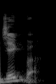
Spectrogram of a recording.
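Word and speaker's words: Njigba: How do you pronounce his full name? JXN. Mm-hmm. Jackson Smith in Jigba.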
